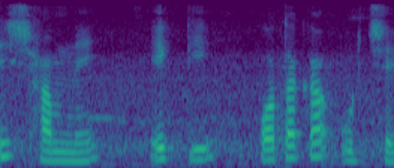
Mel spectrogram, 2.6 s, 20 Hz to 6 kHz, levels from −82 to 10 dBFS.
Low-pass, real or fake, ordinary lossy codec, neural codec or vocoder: 5.4 kHz; real; AAC, 32 kbps; none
